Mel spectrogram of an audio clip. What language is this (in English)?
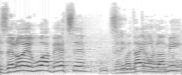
Hebrew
